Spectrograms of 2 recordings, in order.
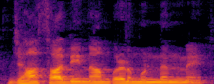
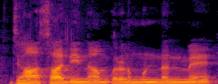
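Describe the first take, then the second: No difference in how they are said.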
